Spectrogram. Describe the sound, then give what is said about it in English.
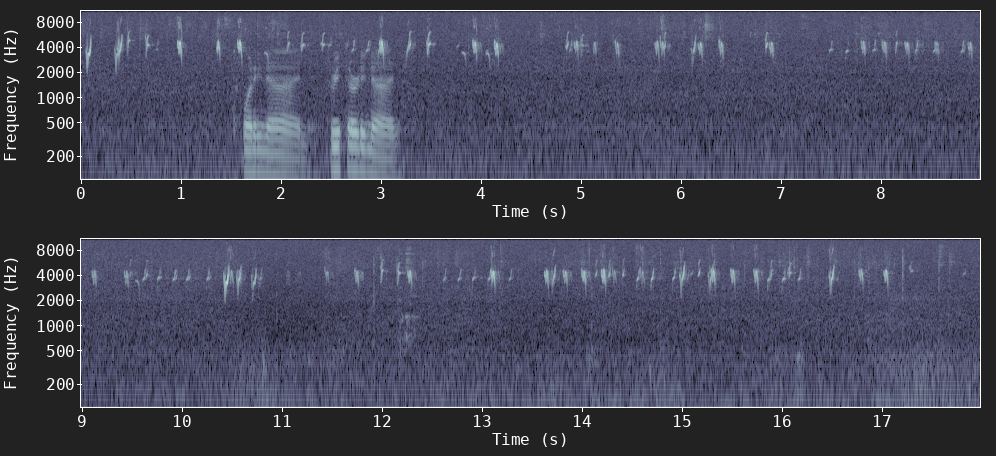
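Birdsong with many short, high chirps repeats faintly and steadily over a low, noisy background. A brief voice is heard near the start. “This is bird”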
